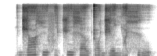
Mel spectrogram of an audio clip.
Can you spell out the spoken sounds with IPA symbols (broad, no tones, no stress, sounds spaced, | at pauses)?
d͡ʒ ɑ x ɪ f ə̤ t͡ʃ ɪ x æ lˠ ʈ ɔ d͡ʒ ə ʎ ɑ̤ xʲ u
